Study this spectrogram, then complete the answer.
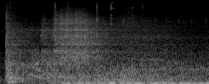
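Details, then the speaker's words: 1959 Intermeccanica 356 D Cabriolet replica, engine with Weber carburetors said to be cold-natured, automatic, about 23,158 km: cold start with quick crank, catches at once to a strong even idle; clean healthy start. "Now, the Weber carburetors can be a little cold-natured, but once she warms up, she's really a joy to drive."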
